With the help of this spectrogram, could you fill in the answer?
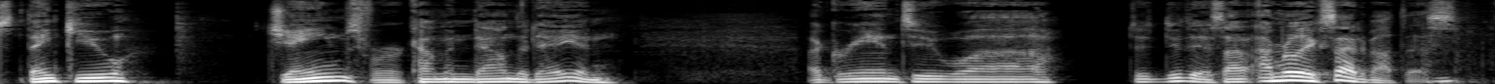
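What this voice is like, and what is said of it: Smooth radio-style voice. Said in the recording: “You got a good radio voice, bud.”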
